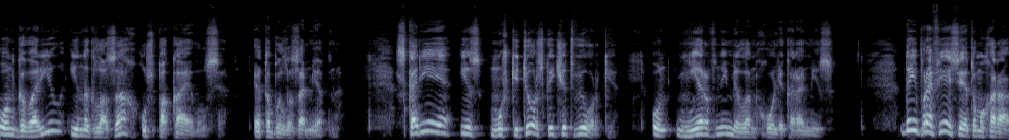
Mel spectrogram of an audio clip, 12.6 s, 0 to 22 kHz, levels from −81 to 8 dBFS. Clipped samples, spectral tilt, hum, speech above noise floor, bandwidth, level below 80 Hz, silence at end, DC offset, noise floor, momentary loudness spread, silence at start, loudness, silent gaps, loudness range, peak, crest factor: under 0.1%; -4.5 dB/octave; none; 31 dB; 12.5 kHz; -74 dBFS; 0 s; under 0.1%; -52 dBFS; 11 LU; 0 s; -21 LUFS; 3.00-3.08 s, 4.34-4.53 s, 7.77-7.82 s, 10.49-10.58 s; 3 LU; -2 dBFS; 18 dB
